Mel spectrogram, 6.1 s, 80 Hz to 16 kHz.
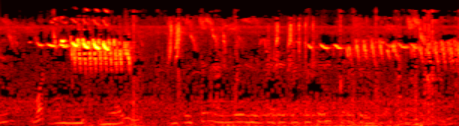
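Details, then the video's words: Lined seedeater singing, Camelão versus Torneiro song types, 2023 season: a loud, sharply pulsed trill opens, then softer high whistles and faint trill fragments continue over low humming background. "Bigodinho Camelão x Torneiro"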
